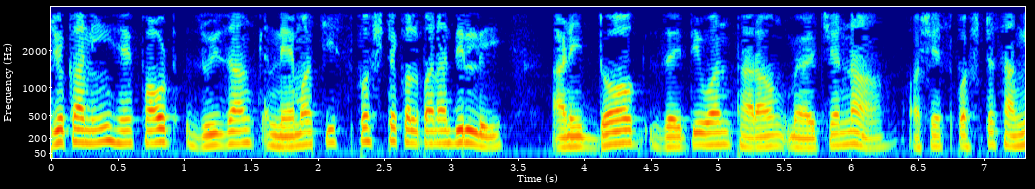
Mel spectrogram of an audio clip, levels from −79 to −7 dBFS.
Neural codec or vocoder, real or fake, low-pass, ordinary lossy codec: none; real; 3.6 kHz; AAC, 32 kbps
